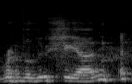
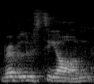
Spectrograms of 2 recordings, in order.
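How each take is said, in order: First: It is pronounced with English sounds. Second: It is pronounced with Spanish sounds. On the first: "for us, you know, Spanglish folks" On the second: "I guess it would be the right way to say it"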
